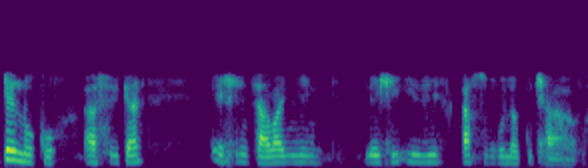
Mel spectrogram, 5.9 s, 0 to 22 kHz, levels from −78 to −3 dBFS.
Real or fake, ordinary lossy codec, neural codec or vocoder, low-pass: fake; none; codec, 16 kHz, 2 kbps, FreqCodec, larger model; 3.6 kHz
